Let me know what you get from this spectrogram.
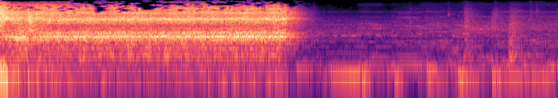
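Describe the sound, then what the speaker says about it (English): Compressed air blasts loudly through small generator carburetor parts in a steady hiss for about three seconds, then cuts off abruptly, leaving quiet workshop handling noises. "Little compressed air. Blow it out."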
